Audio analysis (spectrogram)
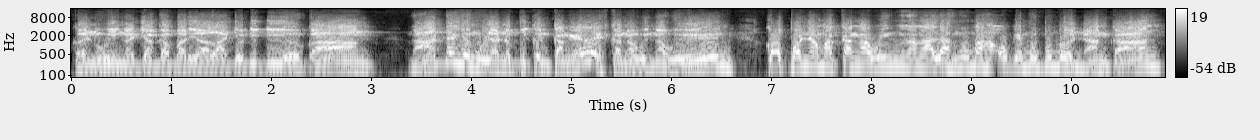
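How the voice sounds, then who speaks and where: A man voicing a huge, slow-witted, loyal sidekick with a drawling, repetitive way of talking. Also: on the high side, expressive, a little mellow, highs cut off, voice pushed up. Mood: eager, loyal. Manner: drawling, repetitive, simple-minded.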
